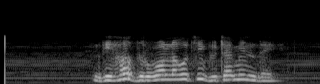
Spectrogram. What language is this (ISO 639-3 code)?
ori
